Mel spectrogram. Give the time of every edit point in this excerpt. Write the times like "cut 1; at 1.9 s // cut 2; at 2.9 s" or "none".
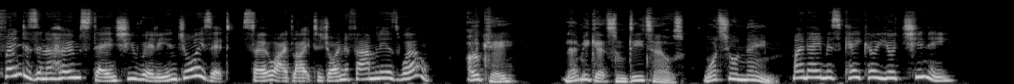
cut 1; at 1.2 s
